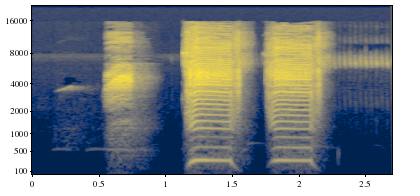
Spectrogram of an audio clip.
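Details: Bay-backed shrike of South Asia uttering three harsh, nasal, buzzy notes about half a second apart, the last two strong and rich in overtones, followed by a brief fading trill.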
